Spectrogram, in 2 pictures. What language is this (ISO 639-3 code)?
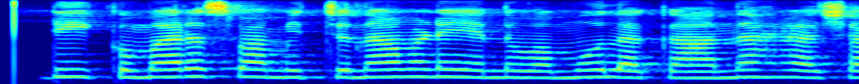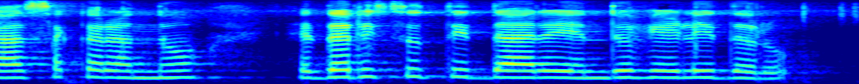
kan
